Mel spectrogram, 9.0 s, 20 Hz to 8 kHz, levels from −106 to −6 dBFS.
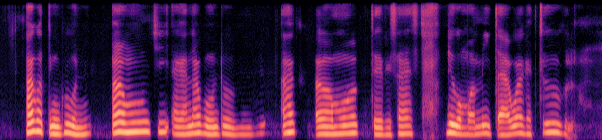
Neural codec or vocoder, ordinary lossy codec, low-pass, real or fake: codec, 24 kHz, 1.2 kbps, DualCodec; none; 7.2 kHz; fake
